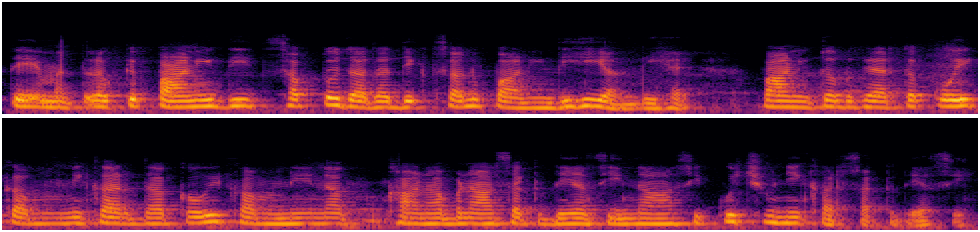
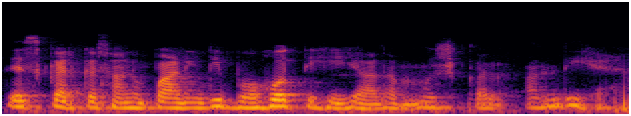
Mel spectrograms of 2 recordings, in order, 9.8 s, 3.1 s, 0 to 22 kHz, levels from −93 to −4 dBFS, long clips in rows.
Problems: constant background noise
